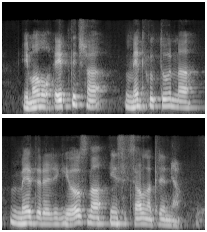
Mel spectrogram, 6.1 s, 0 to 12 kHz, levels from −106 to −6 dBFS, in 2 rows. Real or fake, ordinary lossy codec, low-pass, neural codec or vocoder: fake; none; 7.2 kHz; codec, 16 kHz, 2 kbps, X-Codec, HuBERT features, trained on balanced general audio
